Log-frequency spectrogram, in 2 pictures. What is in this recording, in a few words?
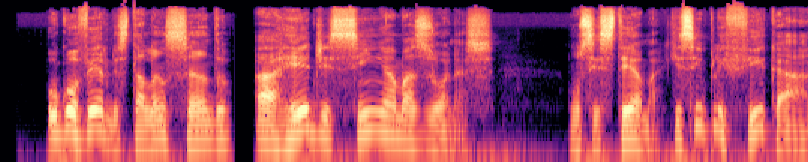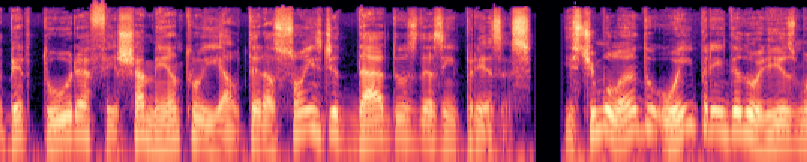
portuguese brazilian commercial; brazilian portuguese voice actors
